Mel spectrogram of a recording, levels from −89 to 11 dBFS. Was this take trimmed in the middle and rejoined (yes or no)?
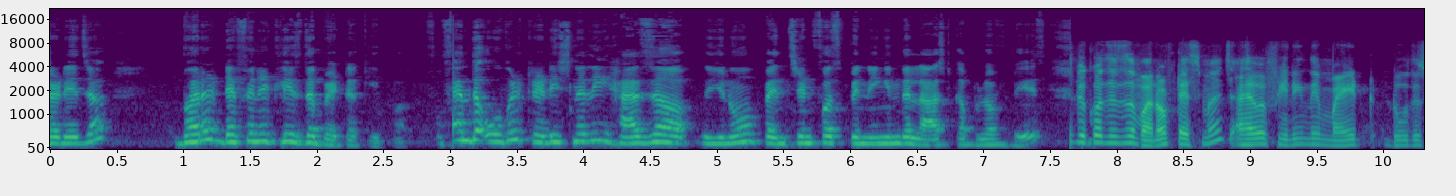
yes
